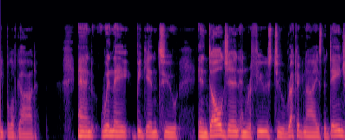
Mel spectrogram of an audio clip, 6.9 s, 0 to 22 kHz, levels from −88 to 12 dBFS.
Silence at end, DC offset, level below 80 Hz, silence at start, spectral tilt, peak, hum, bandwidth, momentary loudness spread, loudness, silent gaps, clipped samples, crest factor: 0 s; under 0.1%; -60 dBFS; 0 s; -5.5 dB/octave; -6 dBFS; none; 11 kHz; 11 LU; -24 LUFS; none; under 0.1%; 18 dB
